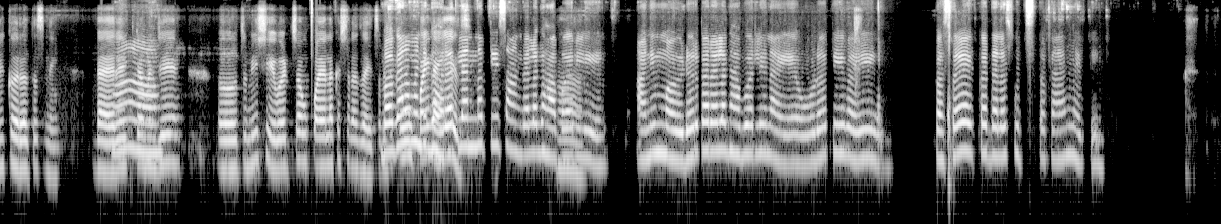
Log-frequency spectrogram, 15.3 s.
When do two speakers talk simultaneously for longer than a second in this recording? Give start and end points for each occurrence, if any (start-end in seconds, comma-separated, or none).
none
